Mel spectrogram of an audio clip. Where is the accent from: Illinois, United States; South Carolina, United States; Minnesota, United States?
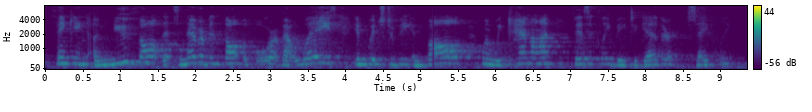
South Carolina, United States; Clinton; My hometown of Clinton, South Carolina, is located on the interstate almost exactly halfway between Columbia and Greenville in upstate South Carolina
